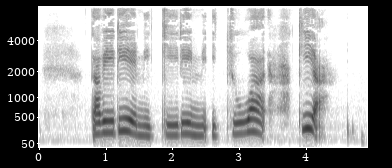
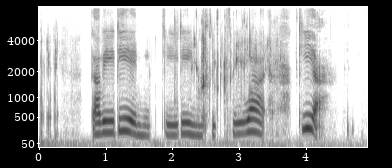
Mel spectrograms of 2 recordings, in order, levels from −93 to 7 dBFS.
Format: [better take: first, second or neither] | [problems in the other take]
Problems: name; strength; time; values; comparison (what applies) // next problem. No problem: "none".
first | noise reduction (neural diffusion model UNIVERSE++)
